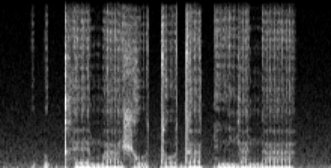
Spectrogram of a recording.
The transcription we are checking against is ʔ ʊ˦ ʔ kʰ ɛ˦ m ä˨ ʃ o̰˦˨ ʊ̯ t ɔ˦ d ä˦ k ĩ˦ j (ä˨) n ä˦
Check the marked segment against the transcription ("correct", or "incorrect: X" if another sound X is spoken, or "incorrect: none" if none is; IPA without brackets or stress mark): incorrect: ä˦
